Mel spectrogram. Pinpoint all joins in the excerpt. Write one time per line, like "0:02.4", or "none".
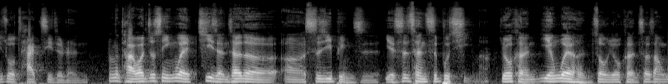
0:01.0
